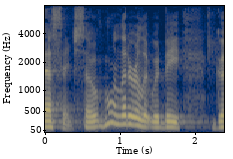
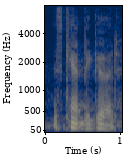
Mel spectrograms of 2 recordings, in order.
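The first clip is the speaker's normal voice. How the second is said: worried murmur; 5 semitones lower, 13 dB quieter than usual. Retold or imitated. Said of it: "you think".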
